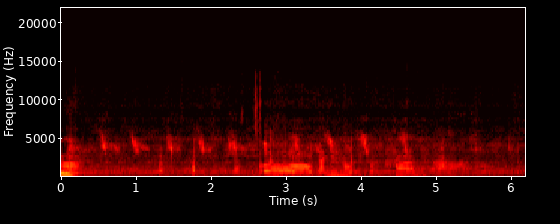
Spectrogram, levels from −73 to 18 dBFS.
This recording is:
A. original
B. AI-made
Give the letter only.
B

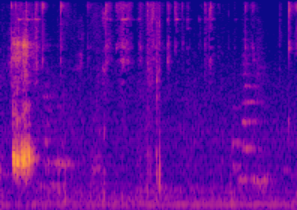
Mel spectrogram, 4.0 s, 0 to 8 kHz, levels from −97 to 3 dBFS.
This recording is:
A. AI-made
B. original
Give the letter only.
B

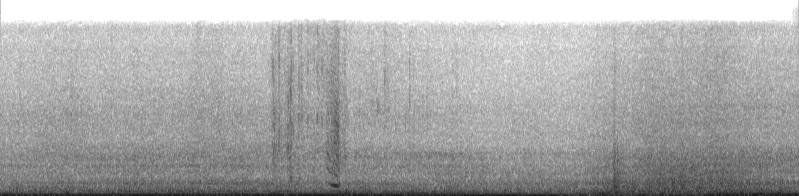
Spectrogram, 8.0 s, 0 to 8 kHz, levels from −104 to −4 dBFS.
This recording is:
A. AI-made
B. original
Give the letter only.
B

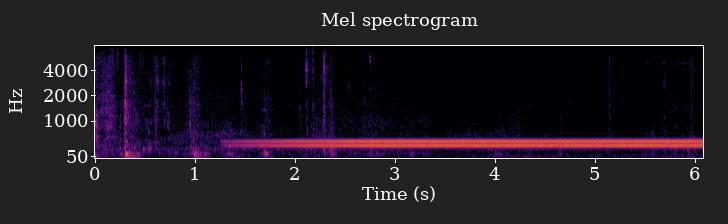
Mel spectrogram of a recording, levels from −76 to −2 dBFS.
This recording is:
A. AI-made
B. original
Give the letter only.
B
